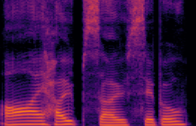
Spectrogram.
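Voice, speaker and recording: A woman's voice: on the high side, very animated, a little slow, fairly bright tone, clear, resonant tone, dry recording, clean studio sound, pitched above the performer's own voice. Woman reading as a blunt, protective teenage boy. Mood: stern. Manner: earnest, protective. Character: young man of sixteen, blunt and protective.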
